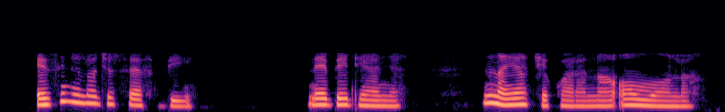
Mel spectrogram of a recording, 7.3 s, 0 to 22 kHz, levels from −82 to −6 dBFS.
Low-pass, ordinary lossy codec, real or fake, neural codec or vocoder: 3.6 kHz; AAC, 24 kbps; real; none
